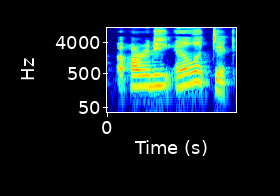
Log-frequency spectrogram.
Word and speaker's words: Arnay-le-Duc: arne leduc arnela duck french pronunciation rne ella dick is a commune in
